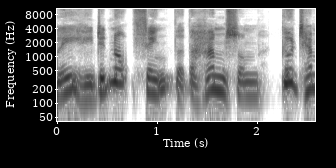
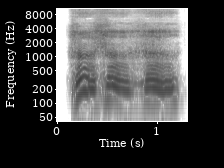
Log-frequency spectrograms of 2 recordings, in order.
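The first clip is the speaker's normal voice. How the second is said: laughing; 6 semitones lower, 3 dB quieter, slower than usual. Acted. Juniors laughing at Bunter.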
